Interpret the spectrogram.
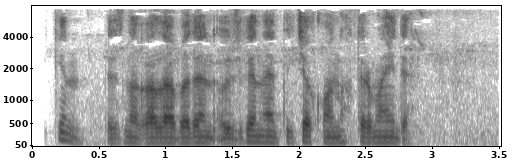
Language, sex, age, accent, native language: Uzbek, male, 18-24, Samarqand, Uzbek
